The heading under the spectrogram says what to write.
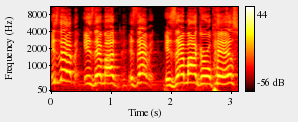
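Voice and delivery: put-on blustery rooster voice. Voicing a father answering a knock at the door: Foghorn Leghorn voice. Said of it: "It's your dead foghorn leghorn".

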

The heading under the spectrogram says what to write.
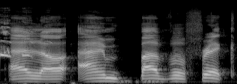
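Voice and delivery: put-on drunk-baby character voice. Gushing over a favorite character's lines, a fan quotes him in a Babu Frick voice. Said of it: "It's like a drunk baby".

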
